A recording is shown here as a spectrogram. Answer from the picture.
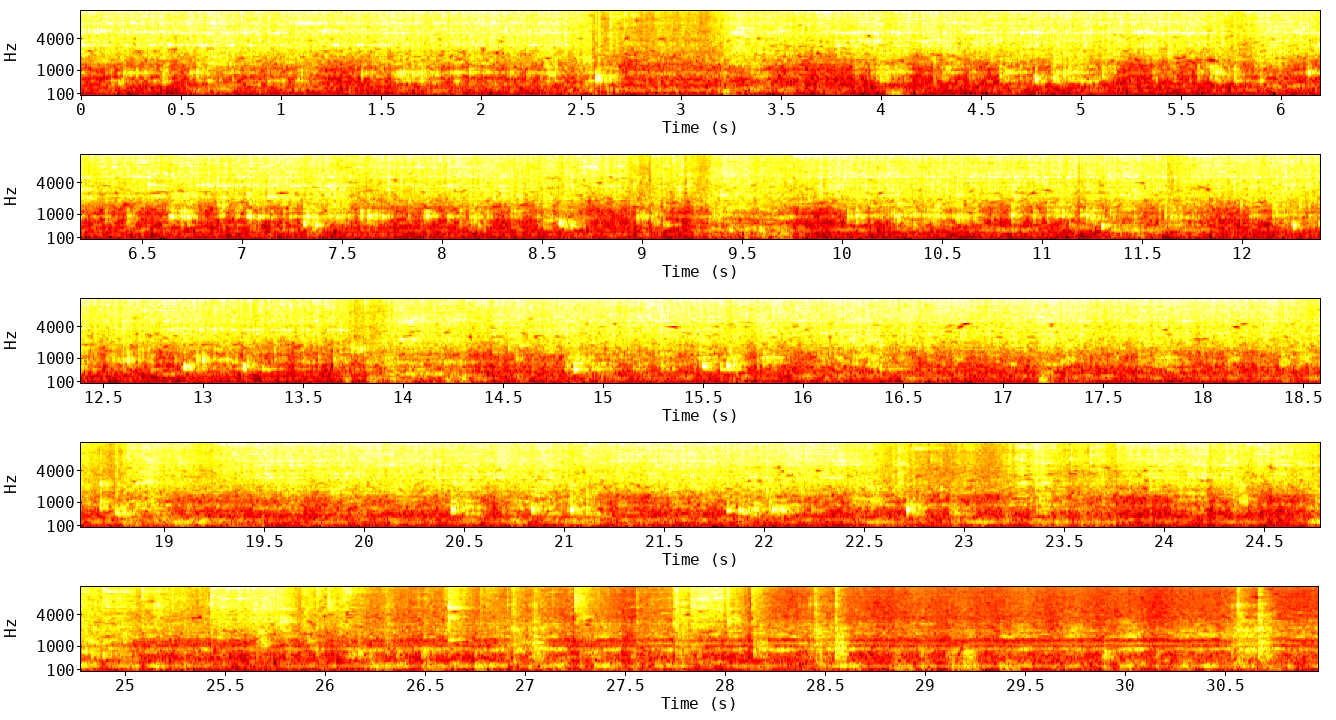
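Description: Paras electric coin sorter running, a dense stream of coins clinking as they are sorted and drop into the clear bins around its base, over a steady motor hum. The clinking thins out and gets quieter near the end.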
